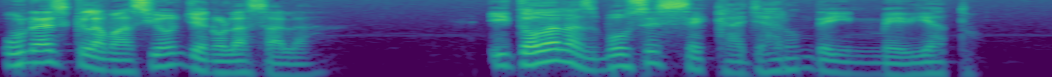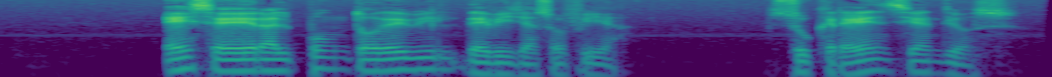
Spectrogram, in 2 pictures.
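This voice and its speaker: A man's voice: fairly low pitch, expressive, measured pace, no echo, clean studio sound. A man narrating a radio drama in a scripted, dramatic storytelling style.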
